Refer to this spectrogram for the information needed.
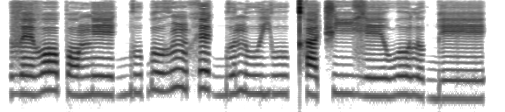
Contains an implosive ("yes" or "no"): yes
